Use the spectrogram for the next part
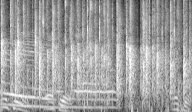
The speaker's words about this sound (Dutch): Het was fantastisch om jullie hier te hebben in Pocket Concerts. Zullen ze nog even een applaus geven, jongens?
